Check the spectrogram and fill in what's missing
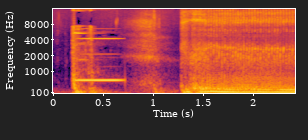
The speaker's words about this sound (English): to signify the 20 seconds that we each have, you're going to hear a ding, 20 seconds of silence.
